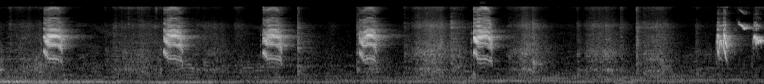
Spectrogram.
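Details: Long-tailed shrike challenging a rival, played to provoke another shrike into song: a series of six harsh, scratchy squawks about a second apart, ending in a quick double burst.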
